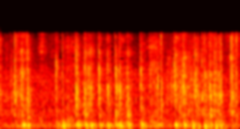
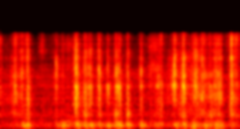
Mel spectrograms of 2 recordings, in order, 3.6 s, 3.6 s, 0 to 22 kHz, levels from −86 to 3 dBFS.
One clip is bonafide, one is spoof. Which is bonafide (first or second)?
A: first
